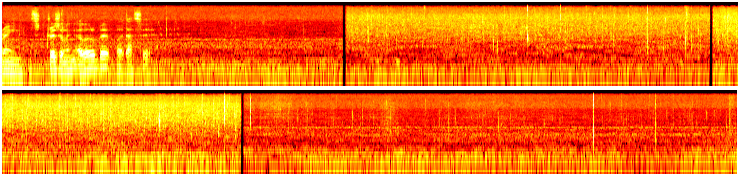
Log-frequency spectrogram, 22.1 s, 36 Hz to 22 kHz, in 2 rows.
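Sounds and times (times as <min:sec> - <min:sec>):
steady rain falling: 0:05.1 - 0:22.0
sharp ticks of raindrops: 0:05.2 - 0:22.0.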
